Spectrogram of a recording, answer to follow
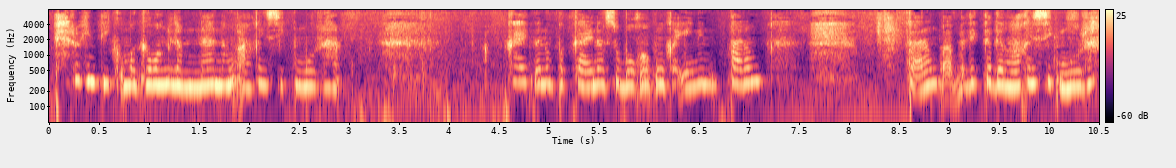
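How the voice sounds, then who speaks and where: Actress as anguished young Filipino woman under a curse, high voice, halting dramatic radio horror delivery, muffled lo-fi sound. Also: fairly even intonation, close to an everyday voice. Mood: troubled, secretive. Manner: slow, halting, dramatic inner monologue. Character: anguished cursed daughter tormented by strange hunger. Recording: dull lo-fi radio audio, clear background noise.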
